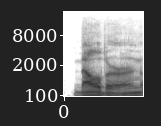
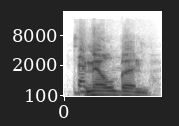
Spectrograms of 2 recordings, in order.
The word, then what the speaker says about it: Melbourne: And there were a lot in this episode of different pronunciations, but the big one, Melbourne or Melbourne or Melbourne, depending on who you asked.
